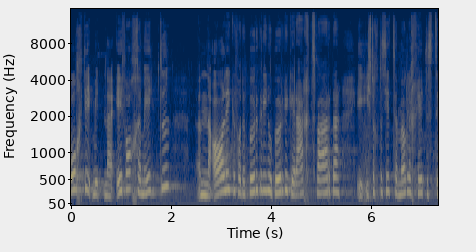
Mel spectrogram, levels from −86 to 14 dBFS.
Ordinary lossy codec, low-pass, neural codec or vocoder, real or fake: none; 14.4 kHz; vocoder, 44.1 kHz, 128 mel bands every 512 samples, BigVGAN v2; fake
